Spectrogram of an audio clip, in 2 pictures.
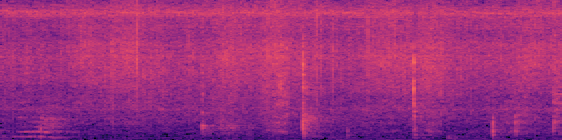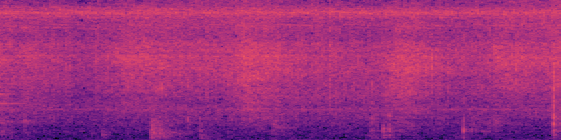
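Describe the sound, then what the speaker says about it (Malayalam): Softened onions and tomatoes with pepper powder, turmeric and salt stirred in a hot pan, with a soft continuous sizzle under repeated spatula scrapes and taps, close and moderately loud. "അപ്പോൾ നമുക്ക് ആവശ്യത്തിന് കുരുമുളക് പൊടി, മഞ്ഞൾപ്പൊടി, ഉപ്പും കൂടി ഇട്ടെടുത്തിട്ട് നന്നായി വഴറ്റാം"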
